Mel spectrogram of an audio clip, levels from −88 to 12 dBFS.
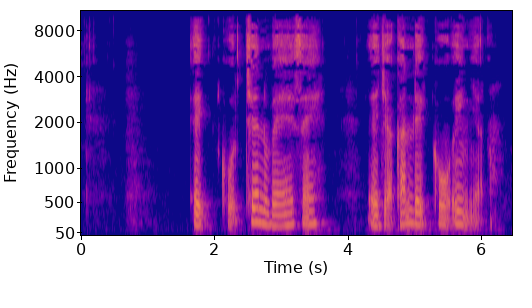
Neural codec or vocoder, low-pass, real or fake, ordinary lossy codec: none; 9.9 kHz; real; MP3, 48 kbps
